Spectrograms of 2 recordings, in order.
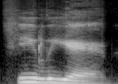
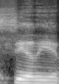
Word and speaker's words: Cillian: help me pronounce that key leanne murphy there you go cillian i said silly i thought it was kilian or i i [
